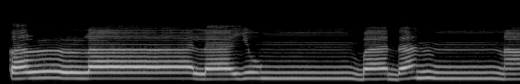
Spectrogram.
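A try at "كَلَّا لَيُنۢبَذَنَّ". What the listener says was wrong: Itu kan ada titiknya, badan. Bazan, Layum bazan ya, bukan badan, bukan dal tapi elal. Agak cedal sedikit. layum bazan.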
